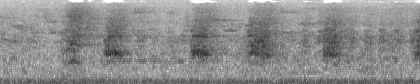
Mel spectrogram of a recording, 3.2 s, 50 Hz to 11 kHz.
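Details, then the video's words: Grey herons quarrelling, recorded in 2018: harsh, broadband croaking bursts about every half second, with six rasping calls rising and falling in loudness over low background rumble. "Streit an Ort und Stelle (Graureiher)"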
